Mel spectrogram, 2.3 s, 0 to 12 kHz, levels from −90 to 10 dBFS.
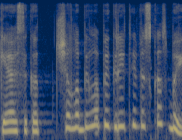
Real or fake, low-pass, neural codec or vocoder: real; 10.8 kHz; none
